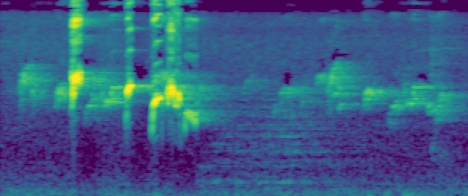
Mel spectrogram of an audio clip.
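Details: Competitive 'bọng' song of an old wild-caught Red-whiskered bulbul: a few loud, sharp ringing notes in quick succession, trailing into a soft, drawn-out warble.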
